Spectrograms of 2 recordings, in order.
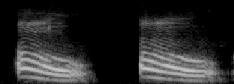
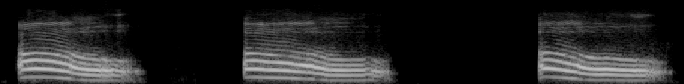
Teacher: The glide begins from back open position and proceeds towards receded pronunciation oo. The lips are unrounded in the beginning and rounded in the end.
